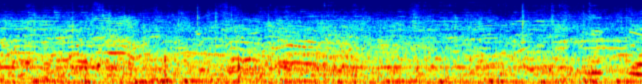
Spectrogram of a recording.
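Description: A crowd of many voices chattering at once, with music playing underneath.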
